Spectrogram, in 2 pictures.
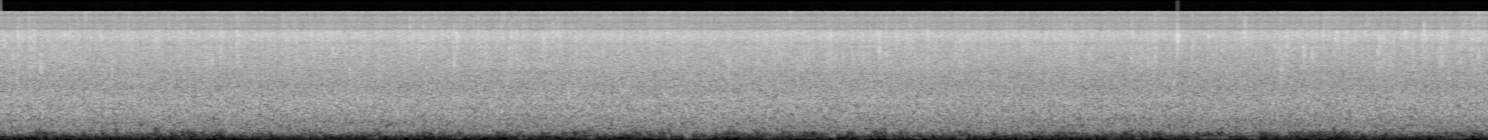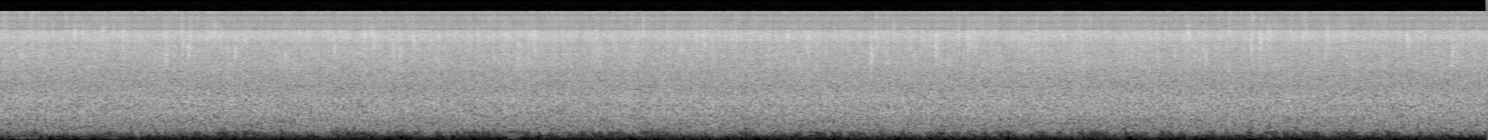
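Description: Rain falling steadily: an even, unbroken hiss of many drops at a constant level.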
